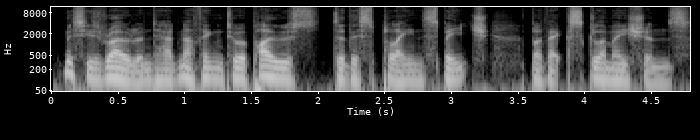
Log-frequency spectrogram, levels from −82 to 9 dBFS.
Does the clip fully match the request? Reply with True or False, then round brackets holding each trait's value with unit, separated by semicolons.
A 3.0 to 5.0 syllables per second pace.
True (4.5 syllables/s)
